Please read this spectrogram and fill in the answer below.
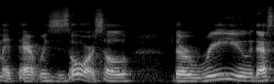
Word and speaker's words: Riu: laid-back good time at that Resort so the Ryu that's how you say it yeah Ryu the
